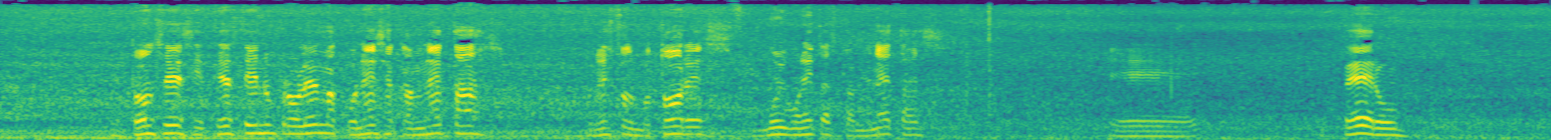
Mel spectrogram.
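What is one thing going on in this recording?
A man speaks close by.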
